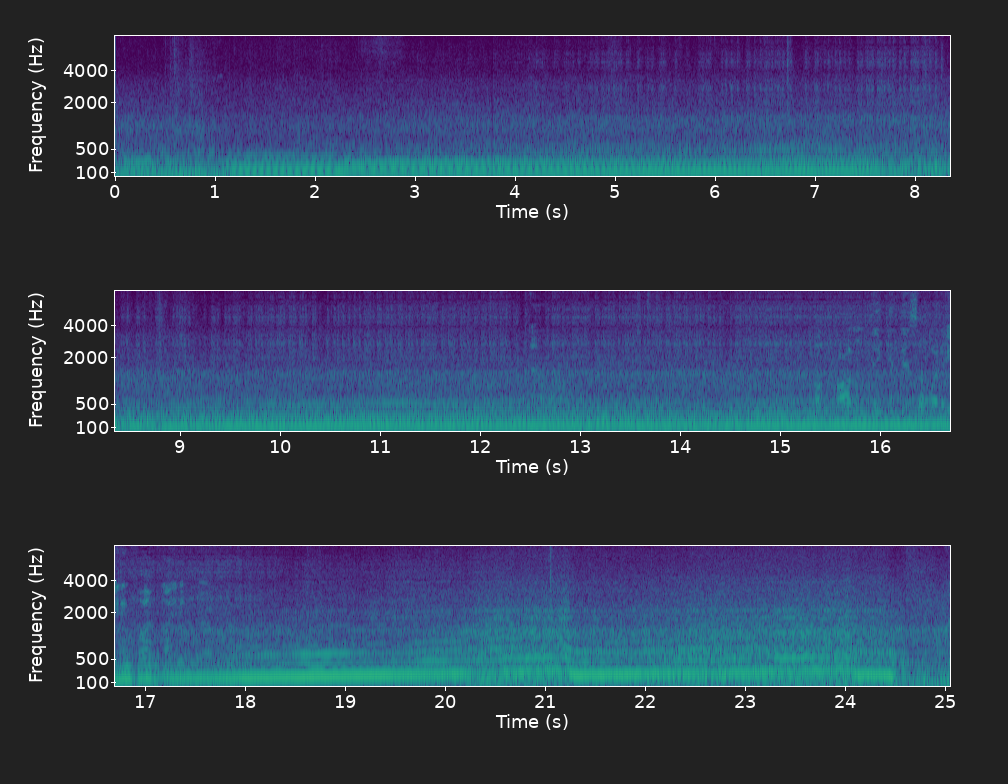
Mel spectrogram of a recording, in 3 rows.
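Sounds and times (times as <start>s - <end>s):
car engine droning: 0.0s - 25.0s
road noise: 0.0s - 25.0s.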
